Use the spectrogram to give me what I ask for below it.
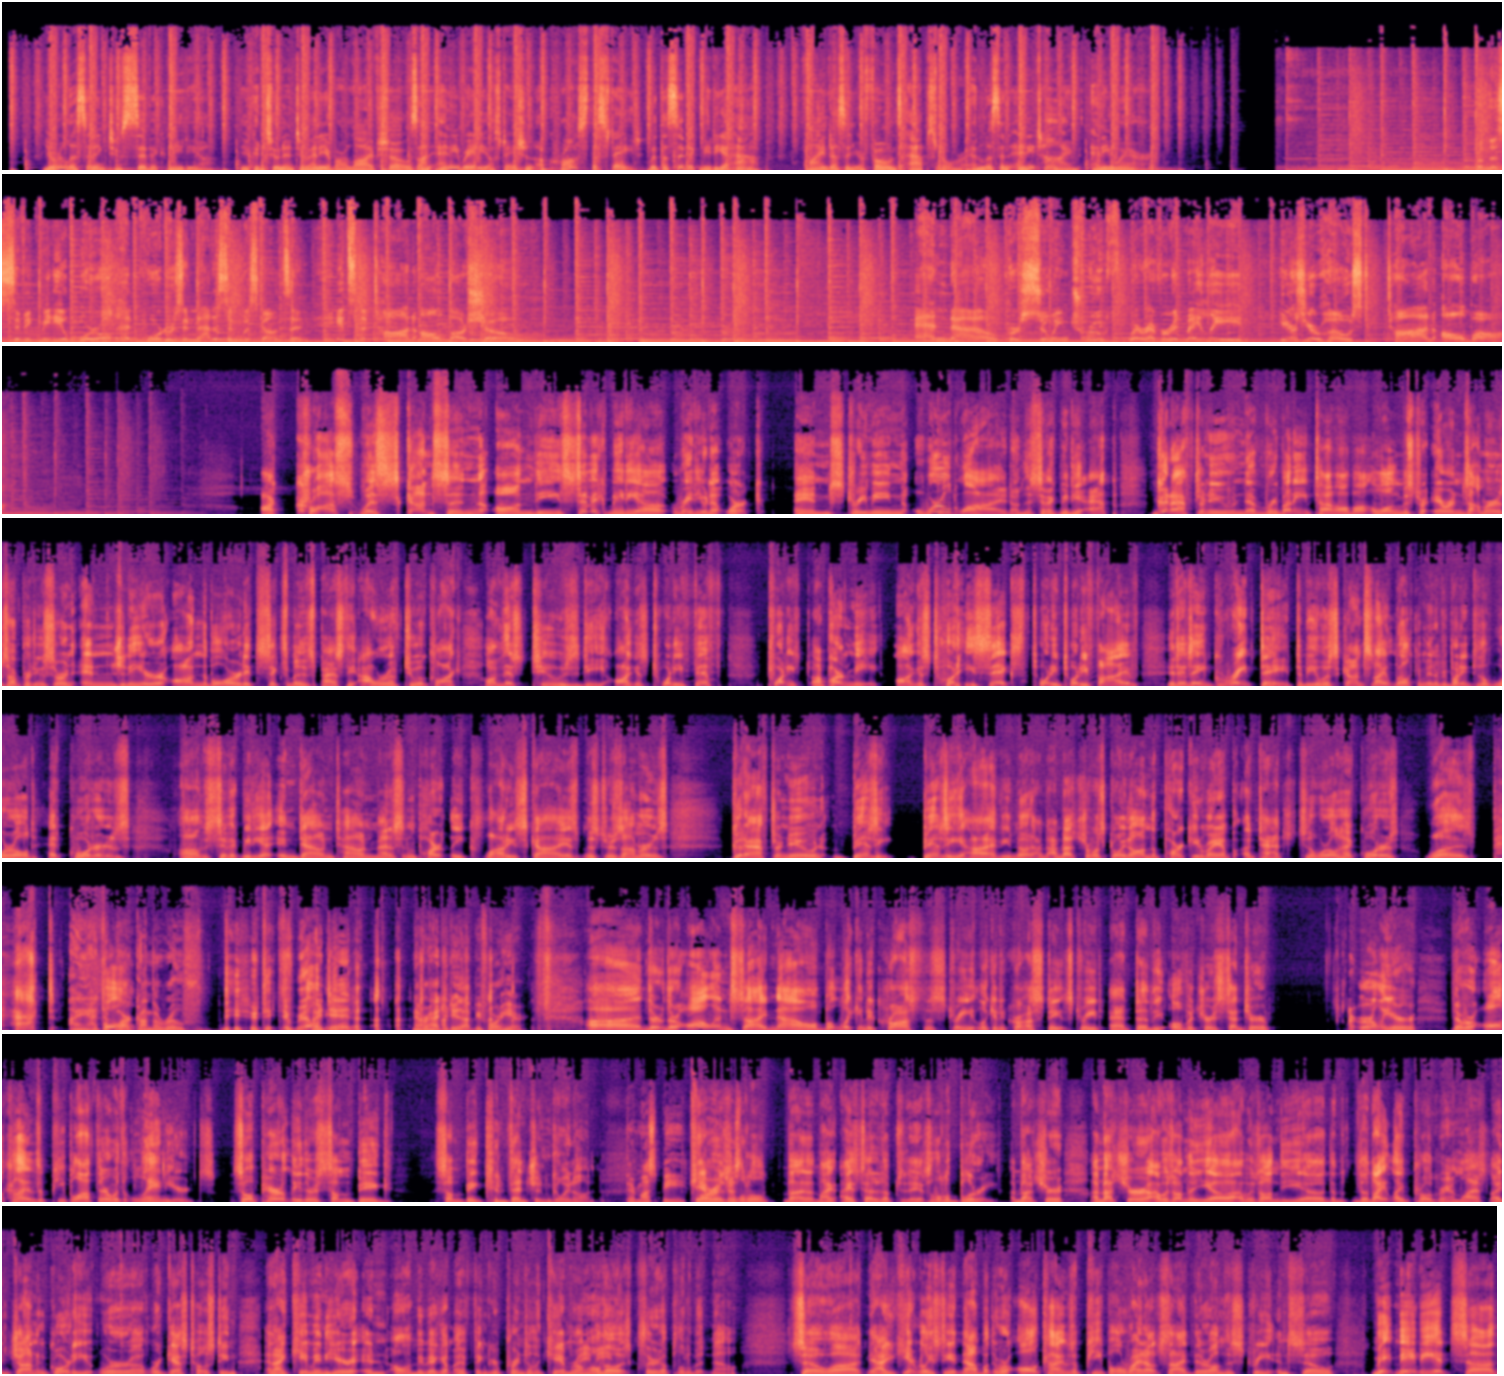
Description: This year’s state budget failed to continue funding for the Knowles-Nelson Stewardship Program, which is one of our state’s most impactful conservation programs. At the bottom of the hour, we welcome two elected officials who are trying to fix this situation. State Sen. Jodi Habush Sinykin and Rep. Tip McGuire are joining other Democrats to propose a solution, but the Republicans have their own ideas.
